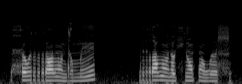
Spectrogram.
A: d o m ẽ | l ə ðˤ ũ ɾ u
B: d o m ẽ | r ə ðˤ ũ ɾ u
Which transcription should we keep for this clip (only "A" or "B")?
B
